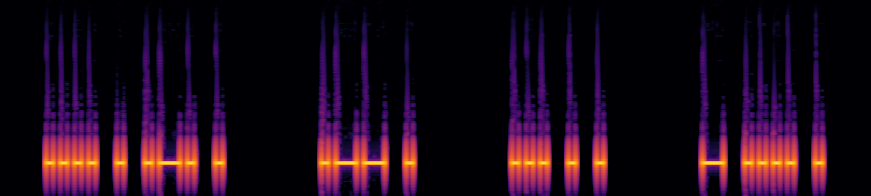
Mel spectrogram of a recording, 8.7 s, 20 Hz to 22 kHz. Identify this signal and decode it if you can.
Morse code, heard as a keyed tone, about 17 wpm, 700 Hz. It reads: HERE WE SEE THE
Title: 2x Word-Spacing - Sentences from Top 300 Words - 17wpm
